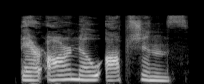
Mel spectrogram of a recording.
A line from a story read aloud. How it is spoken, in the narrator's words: Edward hissed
